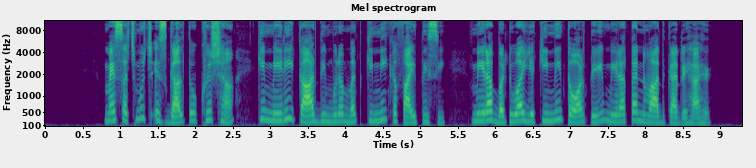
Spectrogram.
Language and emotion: Punjabi, happy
